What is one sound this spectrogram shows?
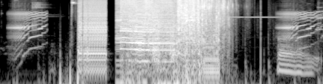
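A loud, harsh screech suddenly blares and then cuts off.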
